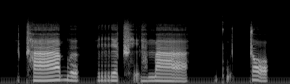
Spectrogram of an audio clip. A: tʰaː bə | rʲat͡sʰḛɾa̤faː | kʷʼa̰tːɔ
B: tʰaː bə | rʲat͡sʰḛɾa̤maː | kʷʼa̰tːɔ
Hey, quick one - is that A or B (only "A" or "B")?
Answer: B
